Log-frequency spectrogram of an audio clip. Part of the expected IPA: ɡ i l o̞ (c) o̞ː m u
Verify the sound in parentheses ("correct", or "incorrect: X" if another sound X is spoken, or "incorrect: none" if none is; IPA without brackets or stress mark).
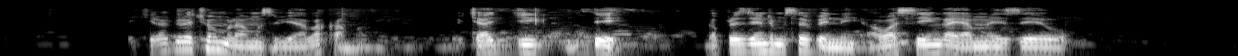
correct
